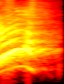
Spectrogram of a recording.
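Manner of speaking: short, high, very loud shriek; reenacted grossed-out scream. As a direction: burst out in a panicked shriek. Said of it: "I'm screaming".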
